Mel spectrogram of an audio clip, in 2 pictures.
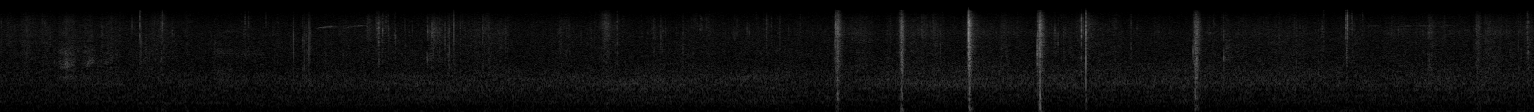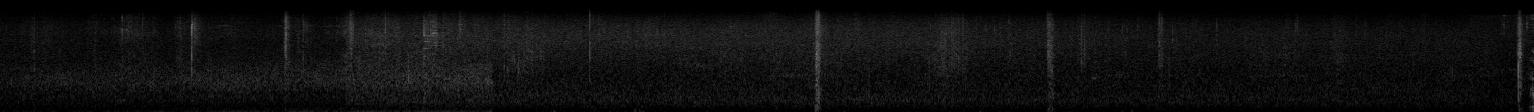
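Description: Short-handled shovel digging into damp, peaty turf: scattered sharp knocks and clicks as the blade cuts in and levers out clods, a cluster of them a third of the way in and a few more later, over a steady faint hiss. A low hum sounds for several seconds in the middle.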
